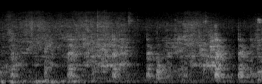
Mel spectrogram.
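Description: Bay leaves, cumin seeds and a spoonful of sugar sizzle and crackle steadily in hot oil in a pan, a continuous close frying hiss with brief stirring scrapes.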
